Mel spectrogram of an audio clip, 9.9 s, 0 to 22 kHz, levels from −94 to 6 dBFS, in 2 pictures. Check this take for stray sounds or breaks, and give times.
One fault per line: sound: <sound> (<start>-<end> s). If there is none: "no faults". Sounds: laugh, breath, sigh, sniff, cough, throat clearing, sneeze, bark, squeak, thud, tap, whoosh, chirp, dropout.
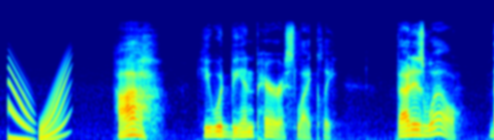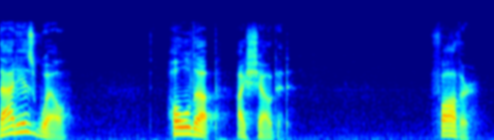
sound: chirp (0.1-0.7 s)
